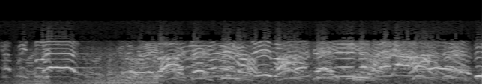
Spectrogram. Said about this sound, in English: key areas of Buenos Aires, thousands of people have swept out onto the streets, chanting their defiance at the ceasefire and also shouting their anger at the way the Argentine government has handled the whole affair.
